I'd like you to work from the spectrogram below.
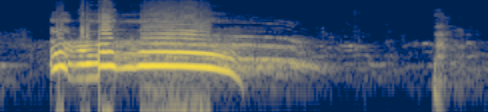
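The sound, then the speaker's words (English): People attending a service loudly imitate a rooster's crow together on a count of three, a long rising-and-falling cock-a-doodle-doo lasting about two seconds, followed by scattered laughter and chatter. “All right, I want, when I count to three, I want everybody to make your best rooster sound, okay?”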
